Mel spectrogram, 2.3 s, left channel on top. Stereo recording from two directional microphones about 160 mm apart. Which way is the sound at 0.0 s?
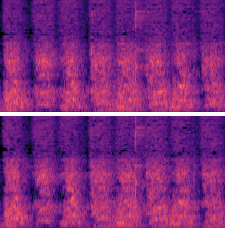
10° right (ahead or behind).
